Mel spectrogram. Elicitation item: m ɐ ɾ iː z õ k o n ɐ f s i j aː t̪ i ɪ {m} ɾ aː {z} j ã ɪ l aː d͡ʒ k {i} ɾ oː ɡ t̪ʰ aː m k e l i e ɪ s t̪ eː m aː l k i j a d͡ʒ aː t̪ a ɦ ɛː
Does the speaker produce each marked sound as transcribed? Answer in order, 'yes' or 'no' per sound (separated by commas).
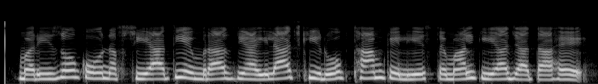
yes, yes, yes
